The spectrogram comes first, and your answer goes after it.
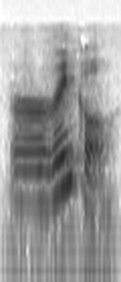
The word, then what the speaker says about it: wrinkle: Next one is wrinkle.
